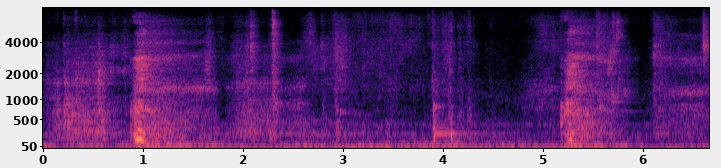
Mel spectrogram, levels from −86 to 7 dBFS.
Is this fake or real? real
